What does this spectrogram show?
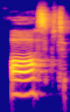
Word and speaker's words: asked: it's an unvoiced posive Ask asked asked he asked me out but I said no she asked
